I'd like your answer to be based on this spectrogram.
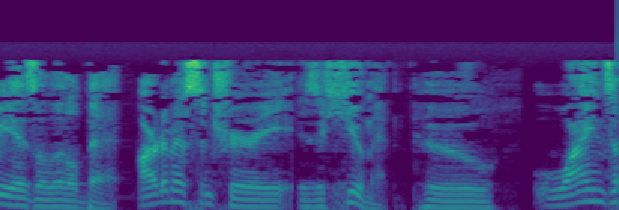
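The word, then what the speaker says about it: Artemis Entreri: Today we are going to be going over Artemis Intrary. Is it, how am I saying? Mm-hmm. Am I saying that is correct? – Okay, I'm like, am I butchering this? – Artemis Intrary.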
